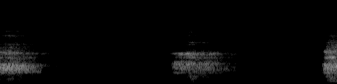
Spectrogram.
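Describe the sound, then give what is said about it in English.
Breaths drawn in and pushed out: two full airy, noisy breaths followed by the start of a third, each rising and fading, alone with quiet between them. “So if you inhale, and then exhale.”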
